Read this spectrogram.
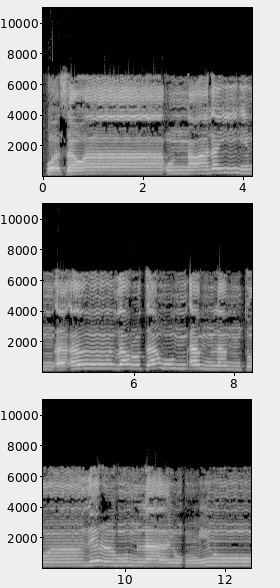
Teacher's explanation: So notice now how the Shaykh will change between ذر with a heavy ra and ذر with a light ra.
